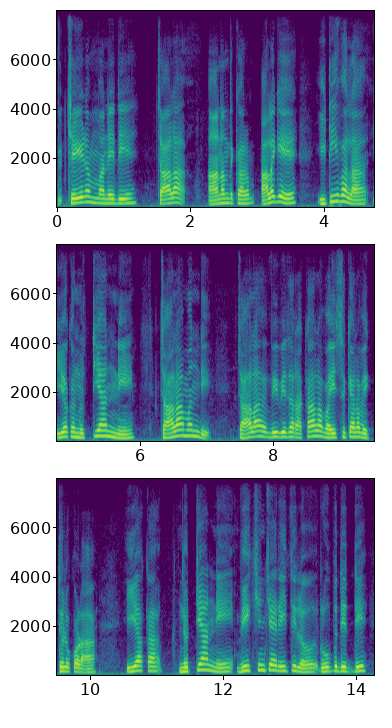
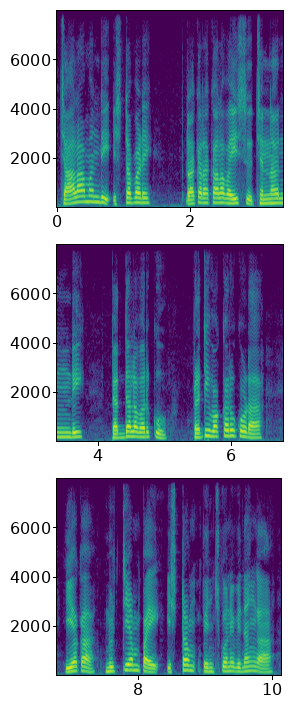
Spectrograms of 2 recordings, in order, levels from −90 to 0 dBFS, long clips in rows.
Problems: background sounds at intervals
